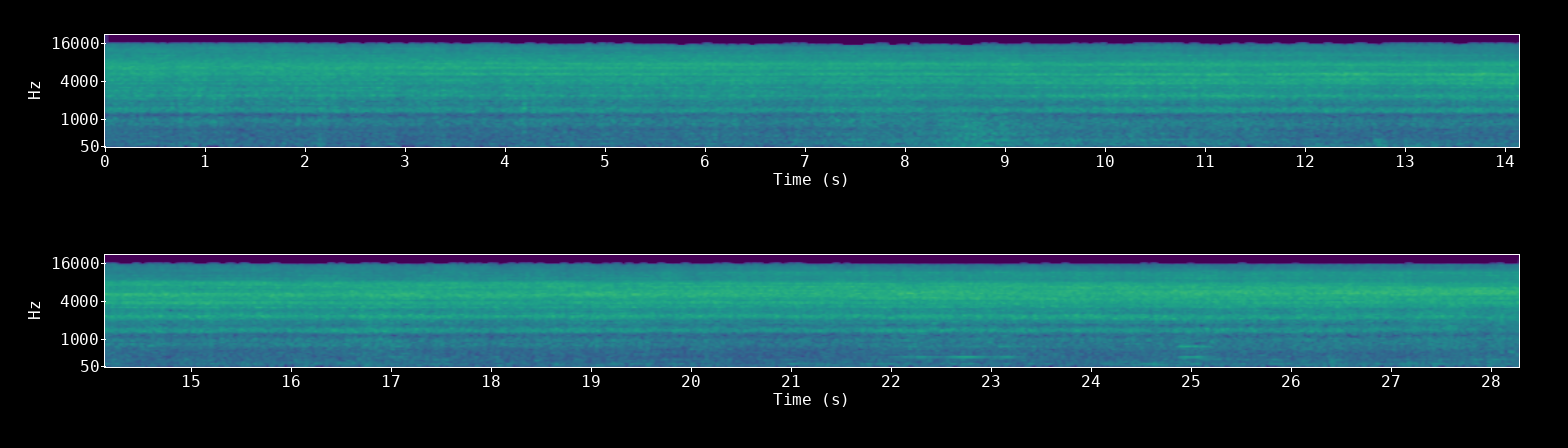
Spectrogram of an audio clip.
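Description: Steady hiss of steam escaping from a small steam tank locomotive standing at rest.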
